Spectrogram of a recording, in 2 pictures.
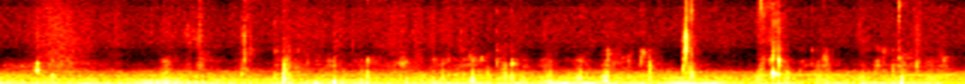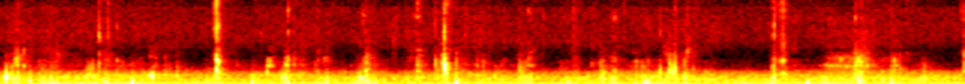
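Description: Close, quiet chewing and biting of homemade blueberry pancakes with nutmeg and maple syrup, soft continuous mouth sounds and crunches with no talking.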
